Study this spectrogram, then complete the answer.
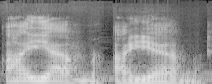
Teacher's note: ele é um som de I, curto, seco, que serve em alguns momentos em início de palavra, mas também para conectar duas palavras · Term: som intrusivo de I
